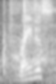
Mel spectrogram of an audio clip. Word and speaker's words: Rhinus: I think that's how you say it, right? Rhinus, not Renus. I always say Renus, but I think it's Rhinus. I'm pretty sure it's Rhinus.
